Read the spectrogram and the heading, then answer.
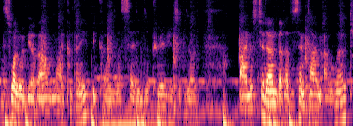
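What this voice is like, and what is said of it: Sick voice, sore throat, congested. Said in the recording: “I'm sick. Maybe you could hear it in my voice, but I'm like, I got a sore throat, and then your nose, you keep sneezing ... it changes your voice”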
